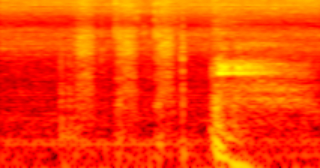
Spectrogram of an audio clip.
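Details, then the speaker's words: Turbo pickup pressurized with a homemade regulated boost leak tester after a smoke test found nothing: short bursts of sharp hissing, then a rising squeal as air escapes from worn, thin intake boots and leaking intake plenum; boots to be replaced. "we got plenty of leak leakage going there we're planning on in this pickup and replace all of that uh these boots and the actually even the intake plenums are a little you know they're leaking on this side"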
